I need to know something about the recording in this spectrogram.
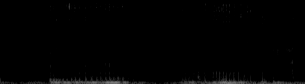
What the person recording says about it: They're a little more subtle when they're full.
